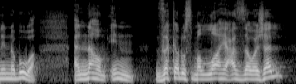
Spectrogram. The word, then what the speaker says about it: الله: انهم ان ذكروا اسم الله عز وجل فان كان مسبوقا بفتحه او بضمه نطق اللام مفخمه وبالتالي الالف التي بعد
